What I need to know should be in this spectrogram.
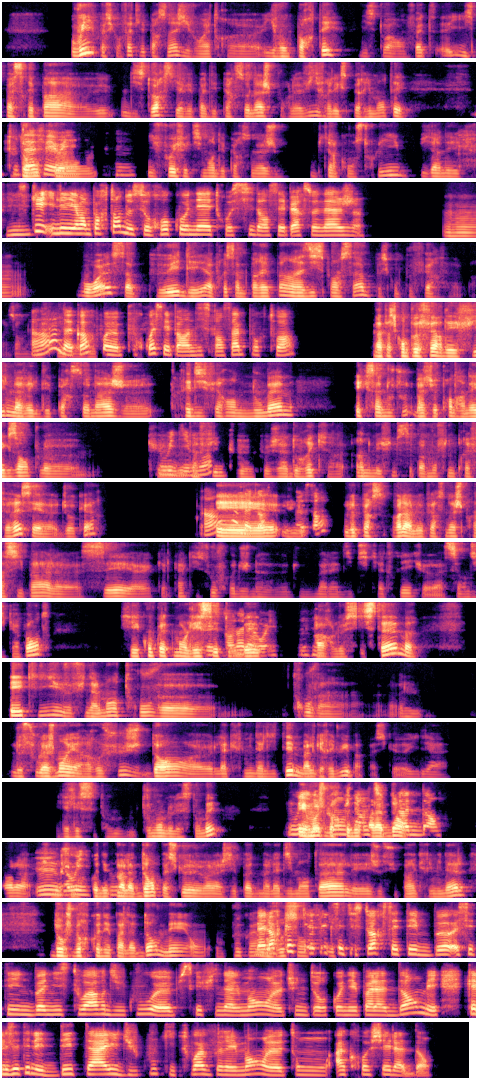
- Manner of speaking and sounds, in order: other background noise; stressed: "porter"; stressed: "ressentir"; stressed: "détails"
- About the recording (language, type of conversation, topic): French, podcast, Qu’est-ce qui fait, selon toi, une bonne histoire au cinéma ?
